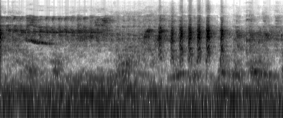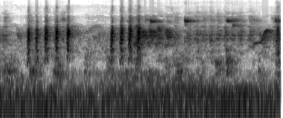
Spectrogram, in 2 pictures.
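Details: Spiderhunter in captivity, recorded as a training song, with several clusters of rapid high staccato notes and a few thinner squeaky calls between them, steady hum underneath.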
